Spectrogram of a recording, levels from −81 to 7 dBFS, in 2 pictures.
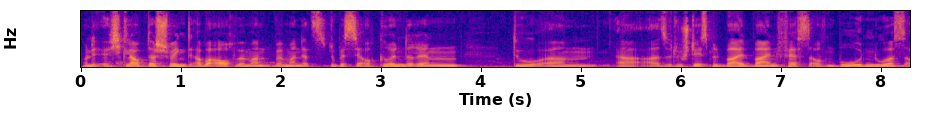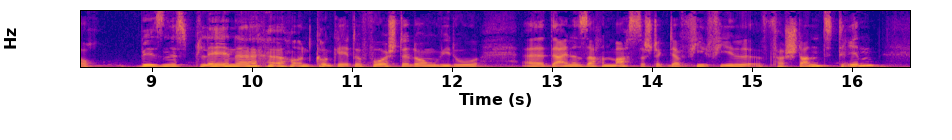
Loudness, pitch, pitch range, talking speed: -19 LUFS, 145 Hz, 130-160 Hz, 175 wpm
